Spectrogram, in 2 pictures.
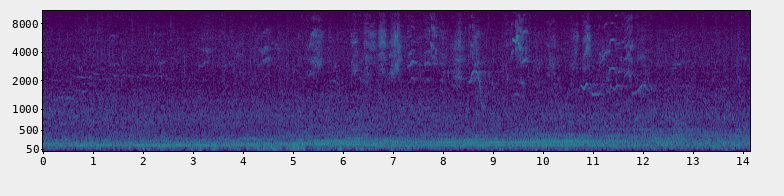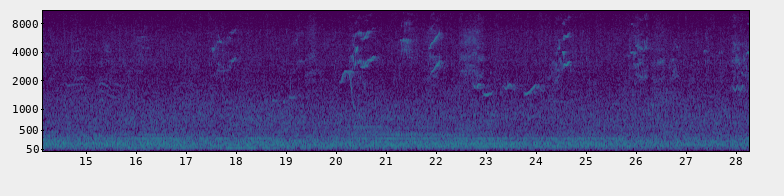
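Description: Birds chirping, with short high calls coming in clusters, over a faint low steady hum.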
